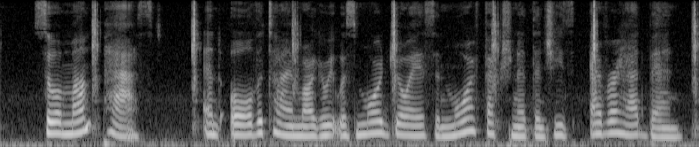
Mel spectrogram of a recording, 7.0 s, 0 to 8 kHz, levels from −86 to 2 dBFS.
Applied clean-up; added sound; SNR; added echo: none; Tick-tock; 12 dB; none.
